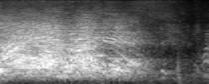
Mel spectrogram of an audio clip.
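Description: Church congregation shouting a phrase back together in call-and-response, most likely "I am righteous" as prompted, a mass of overlapping voices that dies away after about a second and a half.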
